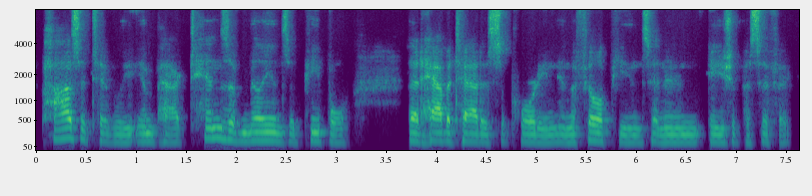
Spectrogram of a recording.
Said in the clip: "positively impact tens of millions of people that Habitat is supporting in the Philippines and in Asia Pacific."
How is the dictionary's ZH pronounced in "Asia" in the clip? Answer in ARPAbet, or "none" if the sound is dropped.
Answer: ZH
